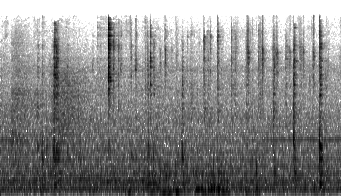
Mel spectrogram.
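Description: Light metal clicks and taps of stainless steel exhaust header pipes, flanges and nuts being handled and fitted to a VW Beetle engine's exhaust studs. A few sharp, scattered clicks, the loudest about a second and a half in.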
